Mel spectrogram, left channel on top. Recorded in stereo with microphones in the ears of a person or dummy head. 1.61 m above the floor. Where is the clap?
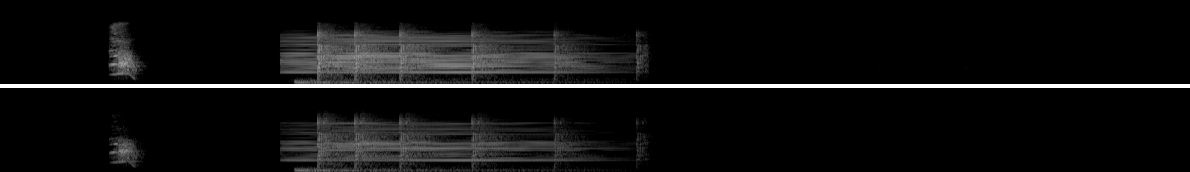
35° left (ahead or behind), 1.4 m.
